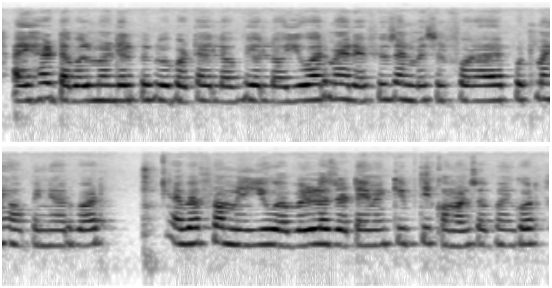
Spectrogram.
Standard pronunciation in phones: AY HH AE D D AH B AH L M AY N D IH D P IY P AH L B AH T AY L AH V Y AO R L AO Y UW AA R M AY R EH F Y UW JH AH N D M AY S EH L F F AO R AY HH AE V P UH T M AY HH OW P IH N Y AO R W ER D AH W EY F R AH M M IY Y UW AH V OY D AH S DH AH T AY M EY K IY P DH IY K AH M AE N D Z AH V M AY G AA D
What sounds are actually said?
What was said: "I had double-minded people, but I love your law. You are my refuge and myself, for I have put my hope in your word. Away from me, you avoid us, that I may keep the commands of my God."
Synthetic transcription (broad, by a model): AY HH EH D D AH B AH L M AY N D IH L P IY P AH L B AH T AY L AH V Y AO R L AO Y UW AA R M AY R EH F Y UW Z AH N D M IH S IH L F F AO R AY P UH T M AY HH OW P IH N Y AO R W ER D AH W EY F R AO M M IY Y UW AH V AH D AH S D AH T AY M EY K IY P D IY K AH M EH N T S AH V M AY G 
